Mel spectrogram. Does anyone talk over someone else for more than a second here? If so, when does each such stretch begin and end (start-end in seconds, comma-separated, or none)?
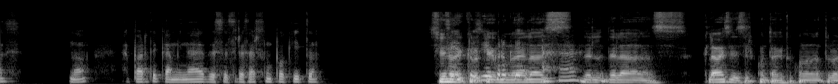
4.4-6.0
